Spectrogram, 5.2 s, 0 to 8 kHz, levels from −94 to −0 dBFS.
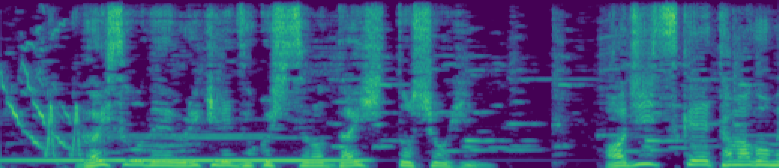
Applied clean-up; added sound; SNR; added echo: classical method Wiener filter.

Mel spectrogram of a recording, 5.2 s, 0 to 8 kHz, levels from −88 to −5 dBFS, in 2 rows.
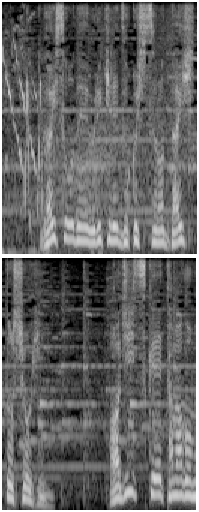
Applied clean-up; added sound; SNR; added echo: none; none; none; none.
